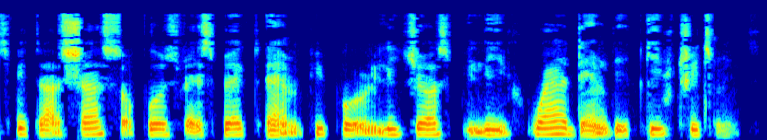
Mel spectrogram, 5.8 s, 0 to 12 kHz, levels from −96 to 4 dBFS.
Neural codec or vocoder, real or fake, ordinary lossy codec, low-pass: none; real; MP3, 32 kbps; 10.8 kHz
